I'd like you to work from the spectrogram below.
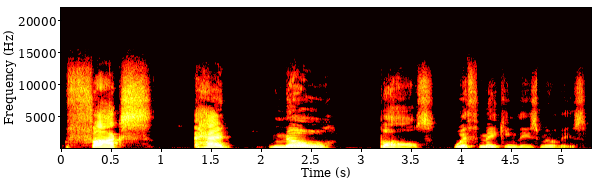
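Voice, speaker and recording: A man's voice: on the high side, sing-song, very slow, a bit bright, no room sound, studio quality. A man co-hosting a podcast, chatting casually and giving blunt, emphatic, profanity-laced opinions on films. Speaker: podcast co-host. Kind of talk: casual opinionated film chat.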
